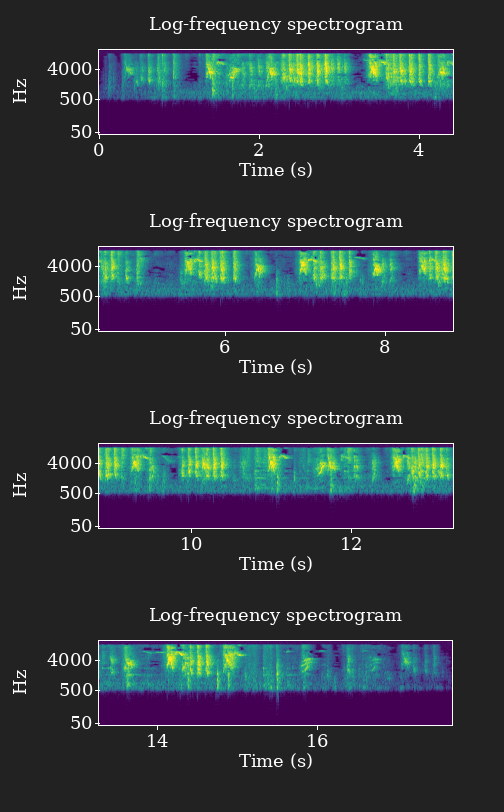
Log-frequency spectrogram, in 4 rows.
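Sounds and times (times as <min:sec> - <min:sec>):
sparrows in Nemuro: 0:00.1 - 0:17.6.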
